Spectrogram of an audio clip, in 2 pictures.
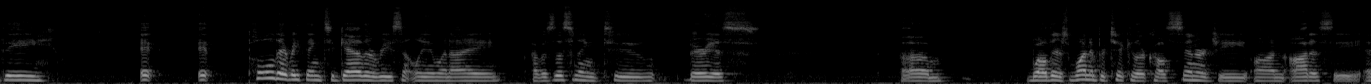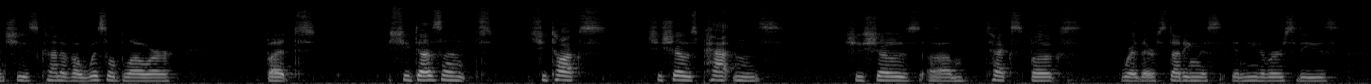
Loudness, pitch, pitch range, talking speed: -38 LUFS, 175 Hz, 165-195 Hz, 105 wpm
